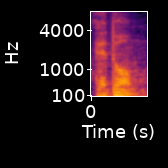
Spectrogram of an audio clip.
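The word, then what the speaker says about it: אדום: 에돔. 그래서 자음, 스펠링은 똑같아요. 에돔, 아돔. 해볼까요? 에돔.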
